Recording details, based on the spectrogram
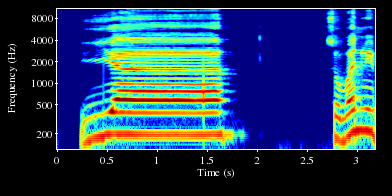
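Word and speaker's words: ي: Jim, Sheen, Ya. So when we pronounce this letter, our middle of the tongue touches the opposite palate.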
